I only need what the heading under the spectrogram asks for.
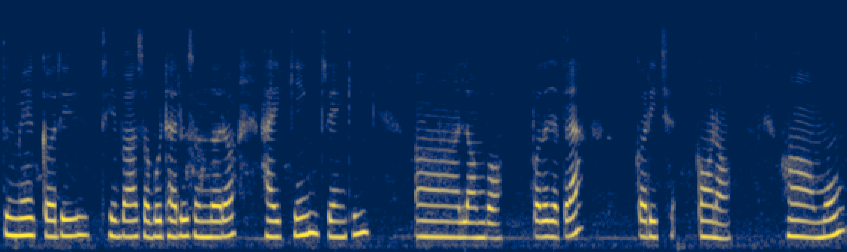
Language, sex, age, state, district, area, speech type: Odia, female, 18-30, Odisha, Nuapada, urban, spontaneous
